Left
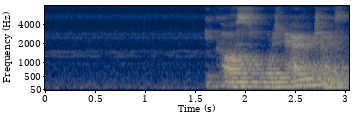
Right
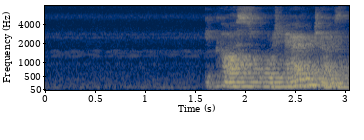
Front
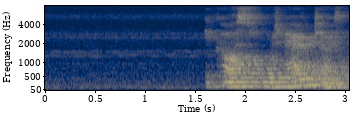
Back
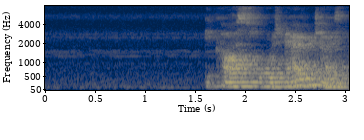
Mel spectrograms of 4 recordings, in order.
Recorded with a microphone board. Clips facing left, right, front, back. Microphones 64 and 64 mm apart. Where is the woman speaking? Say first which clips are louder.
Even, front 1 dB; 130° right, 1.8 m; by 3.0 s 165° left, 1.4 m.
